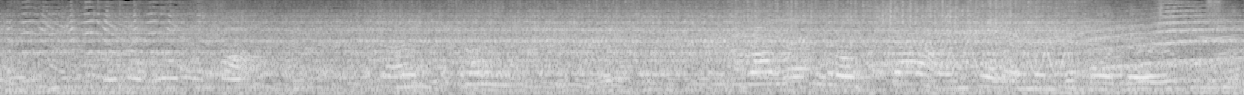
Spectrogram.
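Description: Chatter of children's voices over steady traffic noise. Near the end an emergency-vehicle siren starts up, rising in pitch.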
